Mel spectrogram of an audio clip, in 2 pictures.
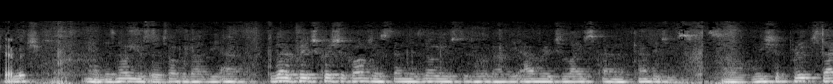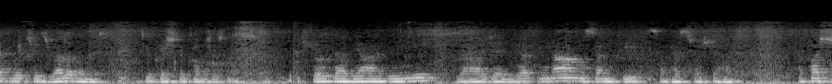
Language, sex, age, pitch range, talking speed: English, male, 50-69, 120-145 Hz, 135 wpm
